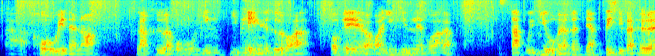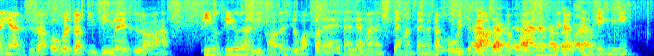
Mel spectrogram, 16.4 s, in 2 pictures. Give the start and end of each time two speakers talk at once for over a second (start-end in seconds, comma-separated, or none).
14.1-15.5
